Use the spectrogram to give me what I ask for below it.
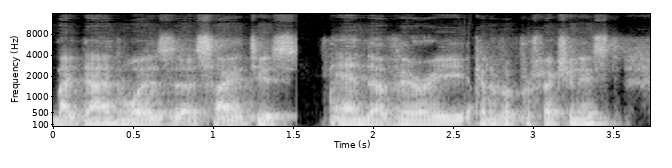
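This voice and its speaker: A man with a French accent speaks at a moderate pace and medium pitch against noticeable background noise. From southern France. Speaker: marketing agency CEO. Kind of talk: interview. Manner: hesitant, many fillers.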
